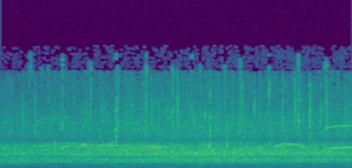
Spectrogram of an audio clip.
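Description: Loud, dense applause from an arena crowd at the Carrier Dome welcoming guests, a continuous wash of clapping that holds steady without pause.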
